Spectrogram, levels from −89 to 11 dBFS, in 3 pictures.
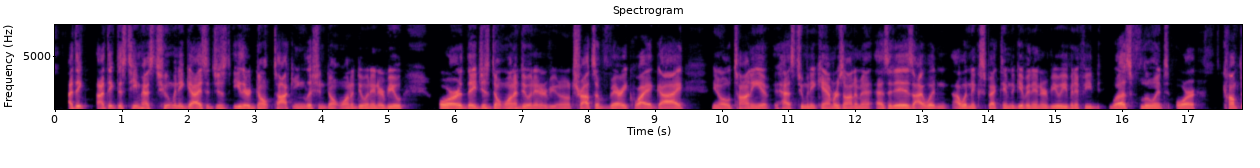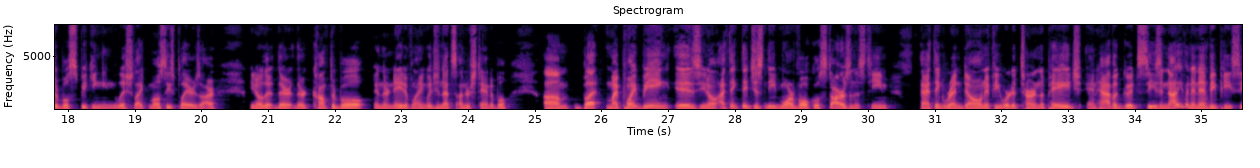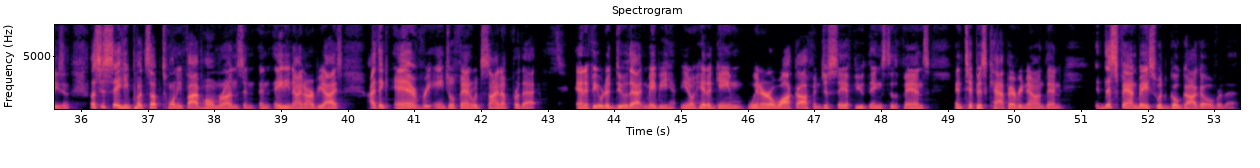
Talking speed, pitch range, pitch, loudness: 220 wpm, 120-145 Hz, 130 Hz, -23 LUFS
